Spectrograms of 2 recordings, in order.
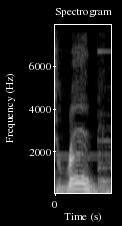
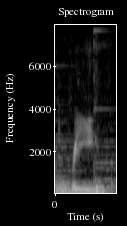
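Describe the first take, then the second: First: The vowel sounds like 'eh'. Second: The vowel sounds like 'ee'. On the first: The speaker calls it right. "it's Rev" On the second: The speaker calls it wrong. "not Reeve"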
